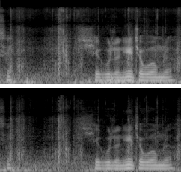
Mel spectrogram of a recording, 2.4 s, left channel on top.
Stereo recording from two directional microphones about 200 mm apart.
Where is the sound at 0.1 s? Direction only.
10° left (ahead or behind).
